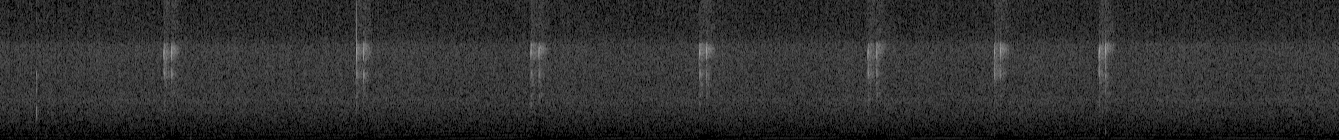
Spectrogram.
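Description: Near silence, with seven faint computer mouse clicks spaced about one and a half to two seconds apart, each a quick double tick of the button pressing and releasing.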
